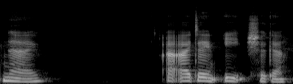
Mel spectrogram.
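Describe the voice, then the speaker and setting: An actress playing a prim, austere art tutor in an audio comedy drama, clipped and schoolteacherly, with faint disapproval. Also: female voice, low voice, slow pace, fairly bright tone, heavily acted. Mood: curt.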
